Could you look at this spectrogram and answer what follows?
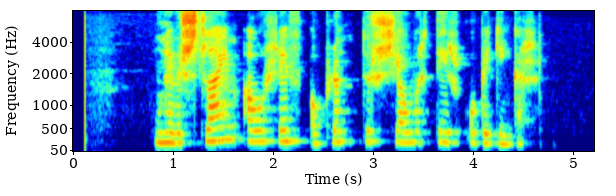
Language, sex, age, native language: Icelandic, female, 40-49, Icelandic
